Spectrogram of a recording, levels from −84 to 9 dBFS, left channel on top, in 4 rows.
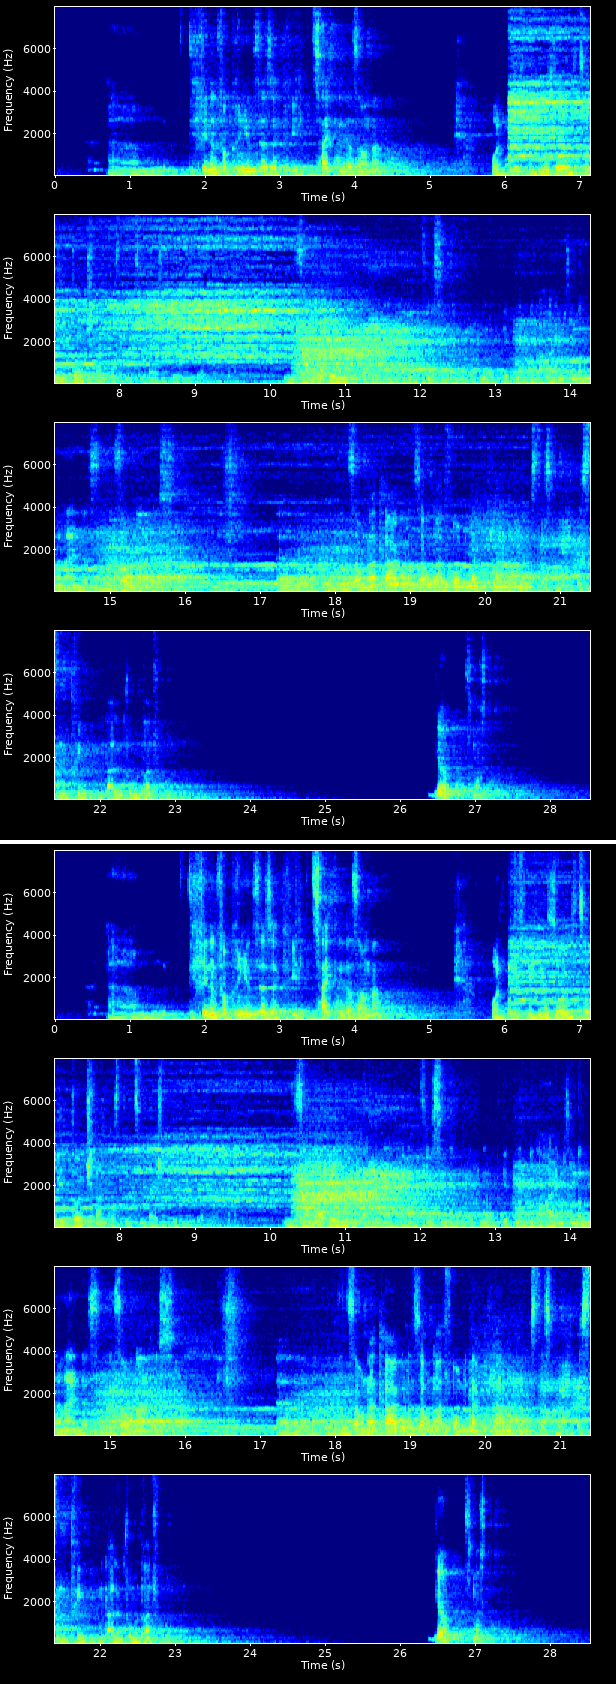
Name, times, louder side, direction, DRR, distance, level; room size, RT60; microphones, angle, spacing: voice 1, 0.7-4.4 5.3-5.5 5.8-9.3 10.2-16.7 17.2-23.1 26.4-27.1, right 1 dB, 60° right, 6 dB, 1.4 m, -31 dB
sound 1, 6.0-20.6, left 5 dB, 70° left, 1.1 m, -34 dB
sound 2, 10.3-14.1 14.6-16.1 17.3-18.4 19.7-21.5, right 2 dB, 35° right, 1.9 m, -32 dB
28.5 x 15.0 x 8.9 m, 2.9 s
head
